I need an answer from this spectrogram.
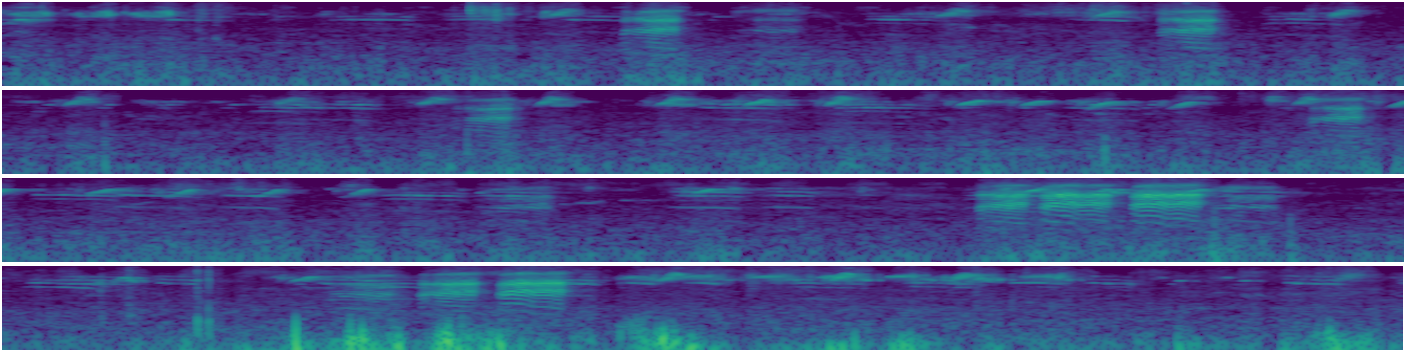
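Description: Small birds chirping in quick, high notes over and over. There is a louder, buzzier run of chirps about nineteen seconds in and another about twenty-three seconds in, with some low rumbling near the end.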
